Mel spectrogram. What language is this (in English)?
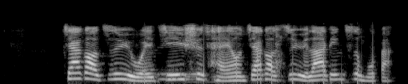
Chinese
